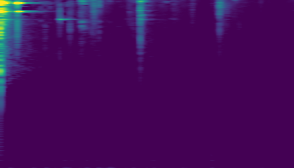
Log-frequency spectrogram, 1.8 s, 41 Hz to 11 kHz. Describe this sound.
Glass Shatter 1
A bright shattering with a few shards falling after.
Recorded with Zoom H1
